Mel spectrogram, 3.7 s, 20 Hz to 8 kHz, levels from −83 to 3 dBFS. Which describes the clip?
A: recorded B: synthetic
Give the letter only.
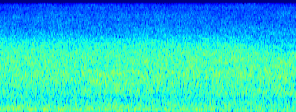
A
